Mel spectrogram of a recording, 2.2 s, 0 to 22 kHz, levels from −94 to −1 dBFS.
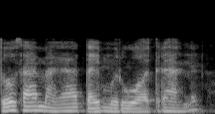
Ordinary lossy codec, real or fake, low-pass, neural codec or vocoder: none; fake; 5.4 kHz; codec, 16 kHz, 8 kbps, FreqCodec, smaller model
